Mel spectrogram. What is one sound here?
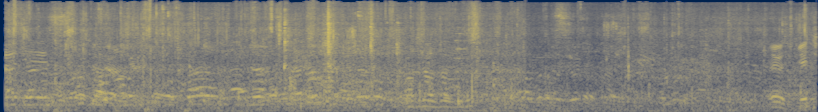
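A crowd of men talks all around.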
